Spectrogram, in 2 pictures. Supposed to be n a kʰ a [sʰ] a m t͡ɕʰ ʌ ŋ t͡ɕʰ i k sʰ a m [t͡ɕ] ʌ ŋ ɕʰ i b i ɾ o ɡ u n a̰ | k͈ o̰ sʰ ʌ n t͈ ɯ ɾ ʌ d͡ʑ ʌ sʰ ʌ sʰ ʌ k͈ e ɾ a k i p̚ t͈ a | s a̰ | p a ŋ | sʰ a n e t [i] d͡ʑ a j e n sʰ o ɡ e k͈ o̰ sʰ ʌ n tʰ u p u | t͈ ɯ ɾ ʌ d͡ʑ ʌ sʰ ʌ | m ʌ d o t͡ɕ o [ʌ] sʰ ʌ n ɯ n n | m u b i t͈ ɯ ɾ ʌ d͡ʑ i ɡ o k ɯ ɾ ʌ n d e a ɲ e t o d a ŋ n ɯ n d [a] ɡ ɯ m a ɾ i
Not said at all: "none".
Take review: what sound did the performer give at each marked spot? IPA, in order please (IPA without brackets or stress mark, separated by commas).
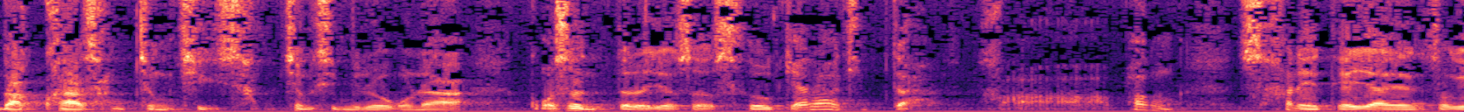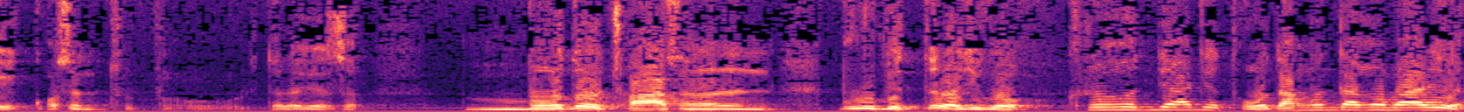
sʰ, t͡ɕʰ, e, a, a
